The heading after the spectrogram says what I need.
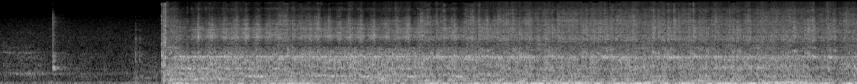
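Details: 1976 Ski Nautique boat engine, Pertronix D231801 distributor, first start: fires and holds raised throbbing speed only with throttle opened, won't idle; rough running, owner suspects clogged carburetor jets, plans carburetor replacement.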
